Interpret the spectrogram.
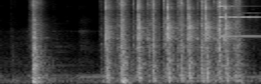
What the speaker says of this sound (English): your name fell on the typewriter bell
